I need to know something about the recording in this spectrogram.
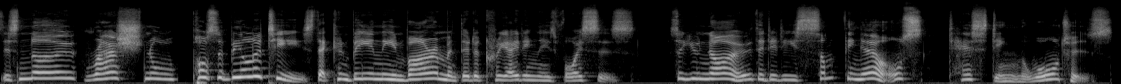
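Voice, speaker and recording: Female podcast host. Expressive, wide-ranging intonation, conversational solo delivery, emphatic and straight to the listener. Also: a little high, unhurried. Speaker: podcast host and paranormal specialist.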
